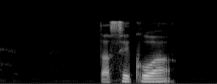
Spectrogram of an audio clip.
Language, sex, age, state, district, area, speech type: Santali, male, 30-45, West Bengal, Jhargram, rural, spontaneous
